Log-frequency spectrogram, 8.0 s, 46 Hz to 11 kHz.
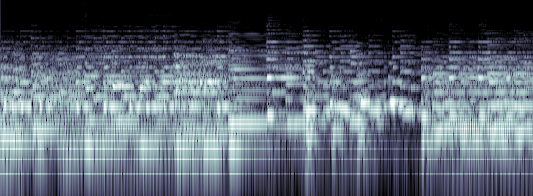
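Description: Rameau 114 upright piano being played: sustained chords, a lighter passage of shorter notes in the middle, then a new full chord with bass struck about six seconds in.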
